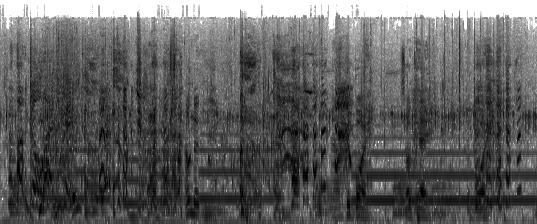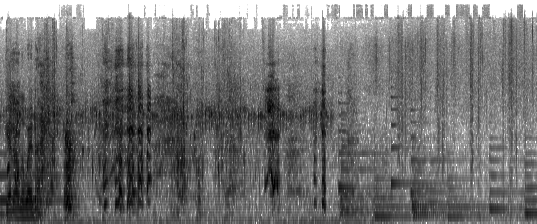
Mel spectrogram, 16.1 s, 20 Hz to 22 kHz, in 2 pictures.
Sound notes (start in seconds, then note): 8.9 Nero barks; 13.1 pleasant music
